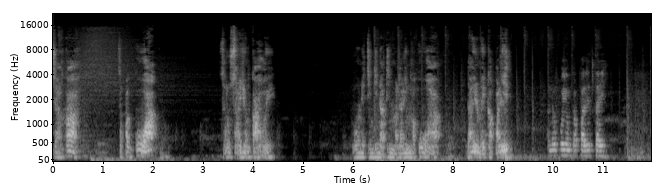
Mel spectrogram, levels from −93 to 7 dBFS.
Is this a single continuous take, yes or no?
yes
